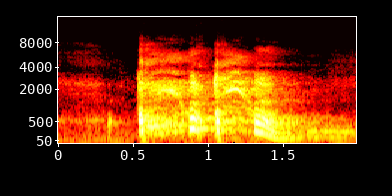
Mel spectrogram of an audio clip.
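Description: A single close, harsh cough burst with a couple of rough follow-up hacks, then quiet.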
